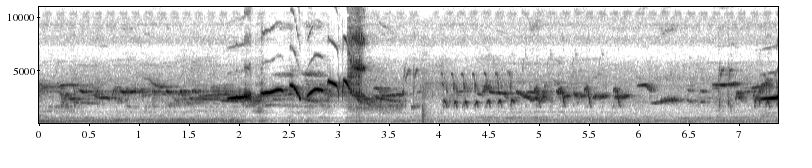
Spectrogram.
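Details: Kalimantan Oriental magpie-robin pouring out vigorous song to provoke replies from other magpie-robins. A soft warble leads into loud, rapid piping notes around two to three seconds, then a lower chattering, buzzy stretch follows.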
